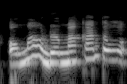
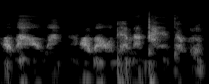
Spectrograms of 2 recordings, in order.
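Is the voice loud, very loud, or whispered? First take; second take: very loud; whispered. First: It is said in a very loud voice. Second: It is whispered very quietly.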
